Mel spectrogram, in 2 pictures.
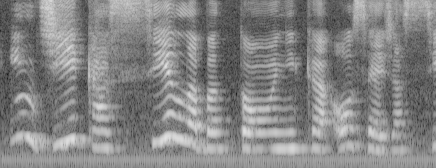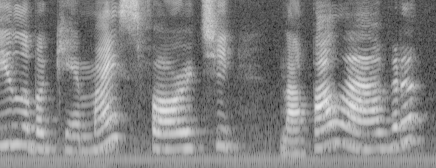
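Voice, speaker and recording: A Brazilian woman teacher giving a video grammar lesson, drawing out example words slowly and checking in with her class. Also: high voice, fairly bright tone, slight background noise. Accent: Brazilian Portuguese. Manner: slow, drawn-out pronunciation of example words; checks in with "né?" and "certo?".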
